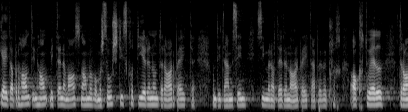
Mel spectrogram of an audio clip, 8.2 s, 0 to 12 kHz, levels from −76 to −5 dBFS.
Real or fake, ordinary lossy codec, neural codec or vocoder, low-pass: real; none; none; none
